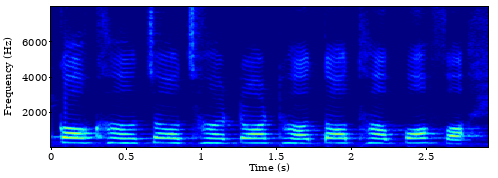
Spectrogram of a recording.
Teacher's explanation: প্রথম দুই সারি সবাই হচ্ছে অঘোষ আর পরের তিন সারির সবাই হচ্ছে ঘোষ তার মানে নাসিক্য সর্বদা ঘোষের মধ্যেই পড়বে আর এই পাশ হচ্ছে উচ্চারণের স্থান আপাতত যেহেতু আমাদের টাইপ ওয়ান হচ্ছে ঘোষ অঘোষ নিয়ে আমরা ঘোষ অঘোষটুকু মনে রাখলেই হবে।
